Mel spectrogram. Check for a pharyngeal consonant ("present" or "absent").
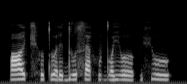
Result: absent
